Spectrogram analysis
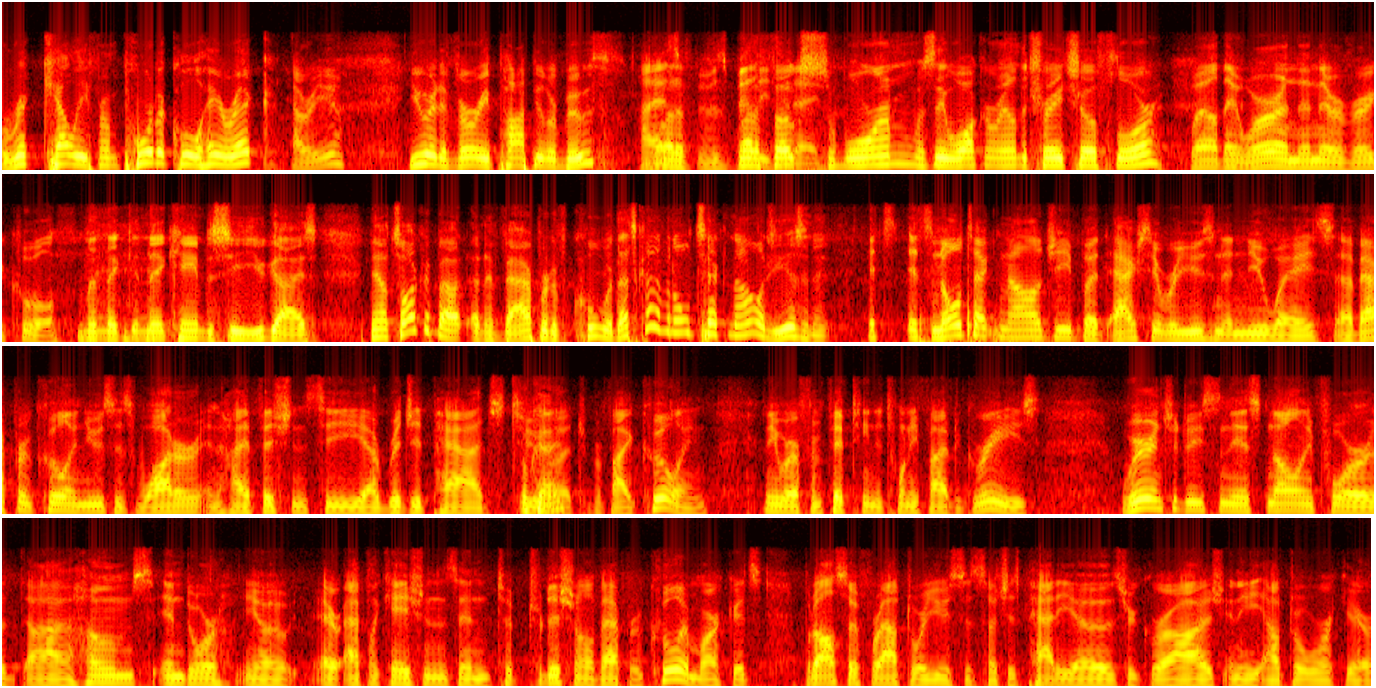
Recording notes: Live from the National Hardware Show. Live broadcast from the 2010 National Hardware Show in Las Vegas, Nevada. Interviews with leading manufacturers.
